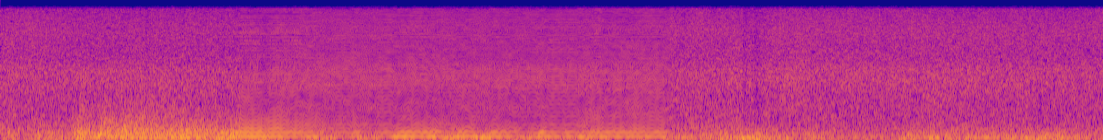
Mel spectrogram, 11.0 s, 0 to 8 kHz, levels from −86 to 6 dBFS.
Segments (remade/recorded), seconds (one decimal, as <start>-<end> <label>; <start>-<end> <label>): 0.0-2.4 recorded; 2.4-6.7 remade; 6.7-11.0 recorded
